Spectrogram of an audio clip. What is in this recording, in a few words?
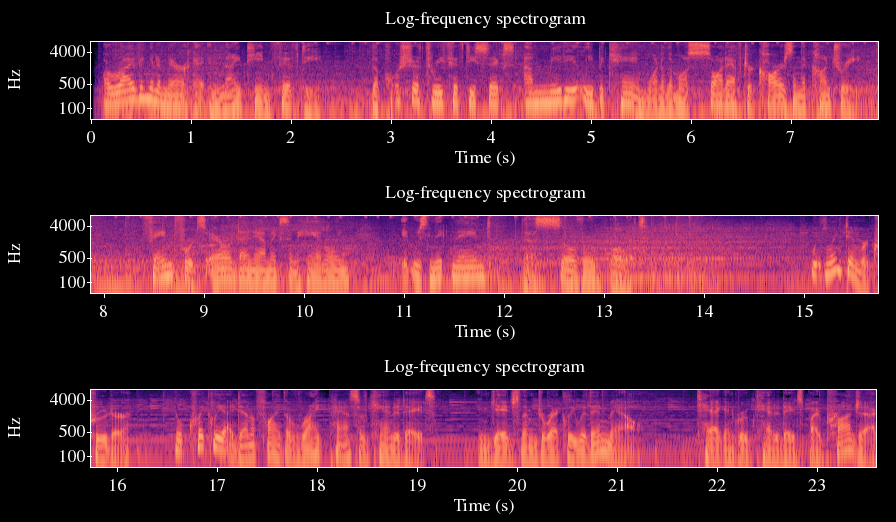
Narration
